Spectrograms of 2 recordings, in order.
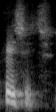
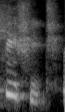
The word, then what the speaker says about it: Fisic: Uh, Fisic. It's like a little fish. Fisic. Fish which eats.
